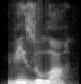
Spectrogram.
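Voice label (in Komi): "визула", Komi, female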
